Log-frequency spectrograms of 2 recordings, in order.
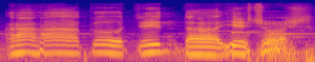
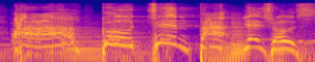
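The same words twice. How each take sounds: First: It is said flatly, without expression. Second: It is shouted loudly and expressively.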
